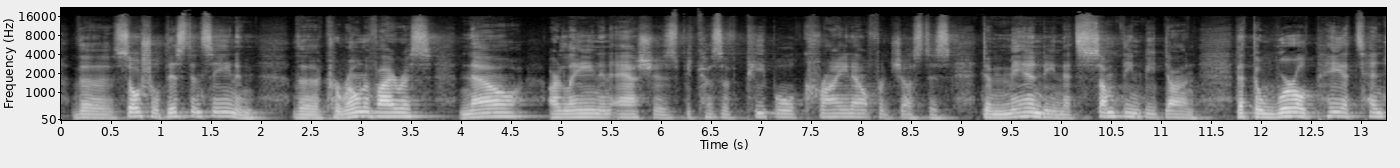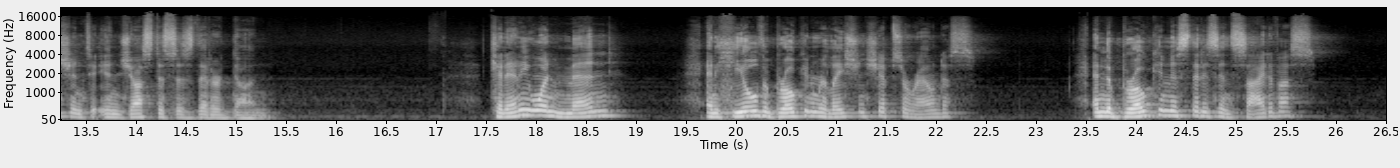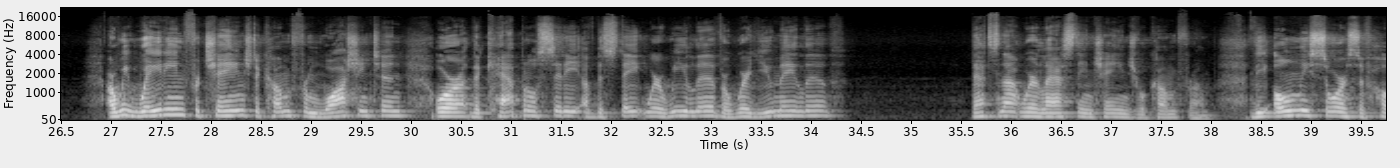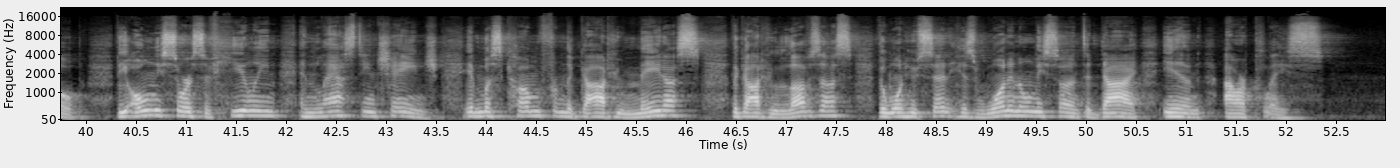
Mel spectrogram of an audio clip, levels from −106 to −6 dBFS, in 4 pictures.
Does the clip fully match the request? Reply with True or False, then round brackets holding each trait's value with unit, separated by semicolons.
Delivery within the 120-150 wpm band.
True (140 wpm)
